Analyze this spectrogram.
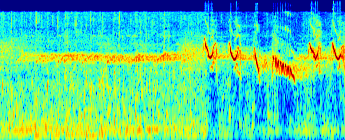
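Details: Drongo song: a thin sustained whistled tone, then half a dozen sharp, clear downslurred whistles in quick succession.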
